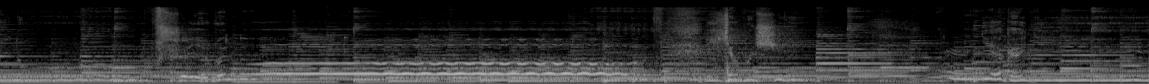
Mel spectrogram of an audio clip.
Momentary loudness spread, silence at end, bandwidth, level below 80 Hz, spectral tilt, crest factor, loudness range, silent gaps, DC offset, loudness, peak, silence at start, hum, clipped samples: 7 LU; 0 s; 15.5 kHz; -70 dBFS; -5.5 dB/octave; 14 dB; 6 LU; none; 0.3%; -28 LUFS; -14 dBFS; 0 s; none; under 0.1%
